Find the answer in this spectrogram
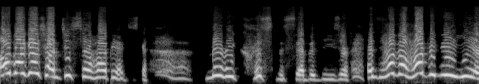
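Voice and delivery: put-on crazy happiness. Describing a character who now can make amends, acting out crazy happiness. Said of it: "just crazy happy, crazy excited".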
